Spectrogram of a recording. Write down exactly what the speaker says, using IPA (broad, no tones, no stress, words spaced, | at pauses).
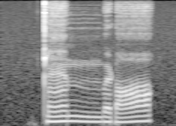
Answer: ʈɛ̃mːʊɽɑ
